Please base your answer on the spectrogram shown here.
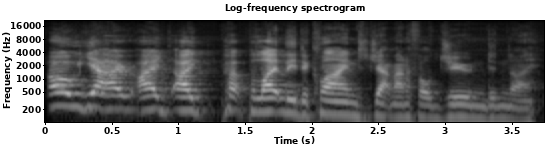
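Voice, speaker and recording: A man's voice: on the high side, brisk. A young man streaming a game, chatting casually, rambling, correcting himself and swearing freely. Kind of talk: casual livestream chat while gaming.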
